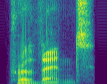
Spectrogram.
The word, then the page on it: prevent: British English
